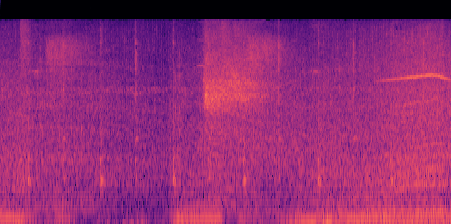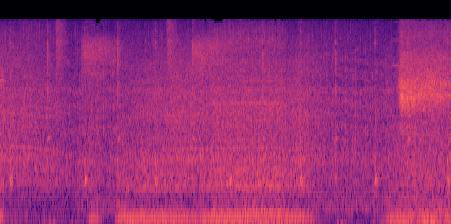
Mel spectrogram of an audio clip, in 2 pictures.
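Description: A truck engine rumbles at low speed, surging and easing.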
